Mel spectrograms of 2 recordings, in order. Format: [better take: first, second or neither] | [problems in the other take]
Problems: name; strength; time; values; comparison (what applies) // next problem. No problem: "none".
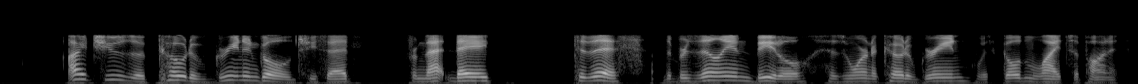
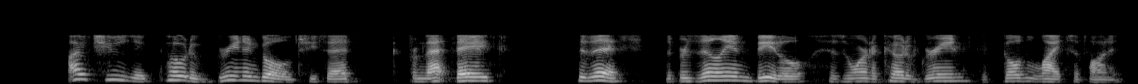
first | noise reduction (neural mask model DeepFilterNet 3)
